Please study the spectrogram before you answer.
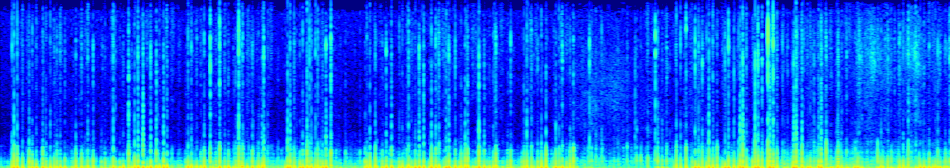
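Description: Fingernails tap fast on a thin, solid, round cork coaster held upright by the microphone, making a dense stream of dull, low, woody thumps with almost no ring. The tapping runs steadily throughout, easing softer for a moment around the six-second mark before picking back up.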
